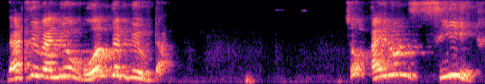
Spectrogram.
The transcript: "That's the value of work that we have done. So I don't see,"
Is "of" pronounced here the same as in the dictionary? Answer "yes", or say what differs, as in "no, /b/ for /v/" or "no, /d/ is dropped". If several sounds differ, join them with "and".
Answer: yes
